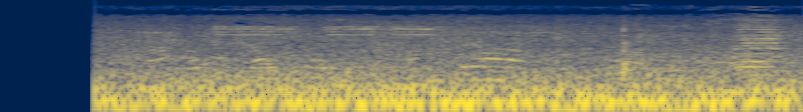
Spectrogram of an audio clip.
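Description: Street traffic noise with a heavy low rumble, starting abruptly about half a second in after a silent gap, with faint voices and brief high horn toots over it.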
